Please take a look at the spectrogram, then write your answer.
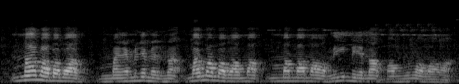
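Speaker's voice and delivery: a hint of a mocking protester, babbling; mocking gibberish. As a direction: babble it like nonsense. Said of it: "I really don't even understand what she was saying".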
